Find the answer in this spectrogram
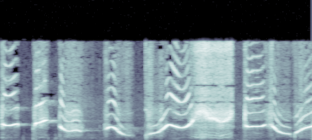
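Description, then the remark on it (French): Shepherds' whistled language, used in the mountains: a run of loud human whistles imitating birdsong, with sweeping, birdlike pitch glides, rising and falling in quick separate phrases with short gaps, and no talking. “Il ne s'agit pas d'oiseaux, mais de la langue sifflée des bergers”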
